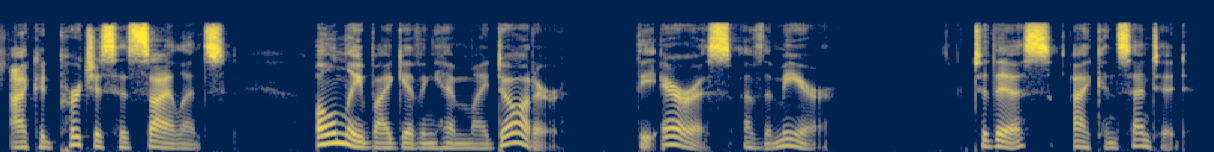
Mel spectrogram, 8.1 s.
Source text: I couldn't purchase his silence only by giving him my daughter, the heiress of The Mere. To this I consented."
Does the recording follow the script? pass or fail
fail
